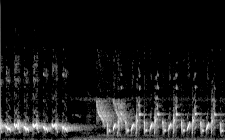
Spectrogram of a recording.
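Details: Sooty-headed bulbul singing a long rolling phrase meant to provoke rival birds: a fast run of bright chirps, a short pause, then a rapid series of about a dozen bubbling, upslurred notes.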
